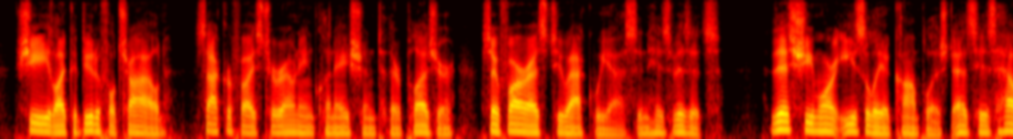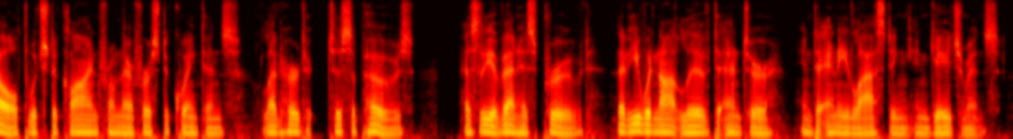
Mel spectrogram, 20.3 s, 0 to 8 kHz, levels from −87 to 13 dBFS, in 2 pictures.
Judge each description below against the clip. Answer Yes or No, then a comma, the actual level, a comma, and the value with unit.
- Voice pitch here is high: No, very low, 95 Hz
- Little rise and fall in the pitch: No, average, 3.5 semitones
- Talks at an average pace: Yes, average, 160 wpm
